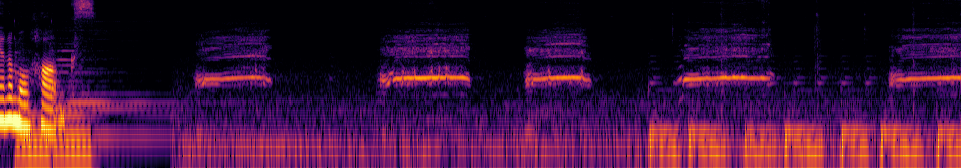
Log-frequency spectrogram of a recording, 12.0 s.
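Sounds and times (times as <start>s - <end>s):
goose honking: 2.4s - 3.7s, 4.7s - 7.6s, 8.4s - 9.8s, 11.0s - 12.0s.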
